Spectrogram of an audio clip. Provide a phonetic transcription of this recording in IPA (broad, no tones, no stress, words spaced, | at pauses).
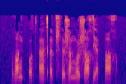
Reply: ðˤɑŋt͡sʼɔ t͡sʼakʼa ʈ͡ʂʰəʐɑ ŋɔ ʂɑχɾʲa | ɑχ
